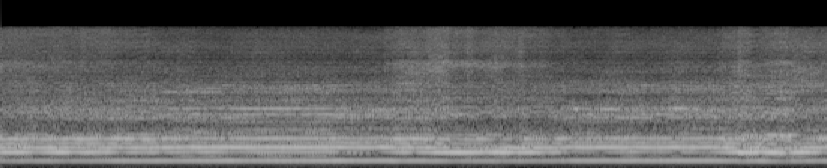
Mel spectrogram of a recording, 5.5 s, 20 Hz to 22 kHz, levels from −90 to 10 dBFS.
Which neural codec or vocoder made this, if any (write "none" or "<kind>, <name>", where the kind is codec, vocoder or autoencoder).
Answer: codec, SNAC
